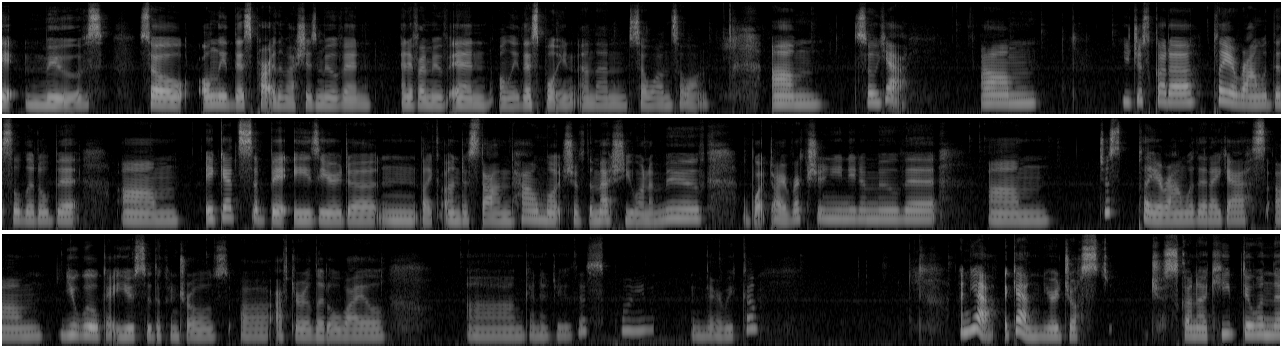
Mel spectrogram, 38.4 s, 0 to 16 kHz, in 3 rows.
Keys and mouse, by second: 8.6 ctrl+z, 9.5 click, 10.1 middle click, 10.8 shift+middle click, 12.0 click, 13.2 middle click, 14.2 click, 15.4 shift+click, 17.9 click, 19.2 click, 20.3 click, 22.5 click, 22.7 click, 24.0-25.0 drag, 26.2 click, 26.9 click, 27.6 click, 28.5 click, 30.2 click, 31.4-32.6 drag, 33.6 middle click, 34.8 shift+middle click, 35.5 middle click, 35.7 click, 37.5-38.3 drag.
